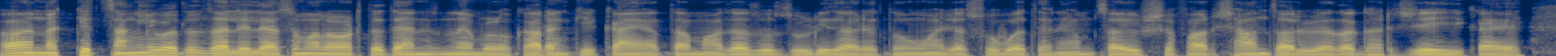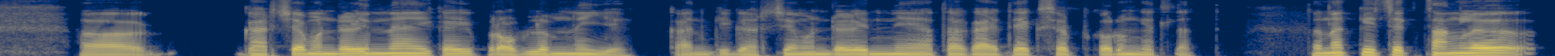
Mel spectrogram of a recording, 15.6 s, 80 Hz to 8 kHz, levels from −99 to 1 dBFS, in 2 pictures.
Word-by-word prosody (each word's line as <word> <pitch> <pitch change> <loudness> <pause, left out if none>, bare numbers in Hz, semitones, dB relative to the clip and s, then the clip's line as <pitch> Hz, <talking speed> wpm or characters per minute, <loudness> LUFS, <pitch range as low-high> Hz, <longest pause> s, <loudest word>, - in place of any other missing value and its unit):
अ, 130 +2 +5
नक्कीच 130 +3 +1
चांगले 130 +3 +2
बदल 130 -1 +2
झालेले 120 -1 +3
आहे - - +5
असं 115 +1 -3
मला 110 -1 +2
वाटतं, 110 0 +1
त्याने 100 -1 +1
नाही 105 -1 0
बळं. 90 -1 -1
कारण 95 +2 +1
की 110 - -3
काय 105 0 0
आता 95 +1 -2
माझा 95 +1 0
जो 100 0 -2
जोडीदार 100 -1 0
आहे, 85 - -4
तो 100 0 -3
माझ्यासोबत 95 0 -2
आहे 90 - -4
आणि 95 - -4
आमचं 95 +1 -3
आयुष्य 100 +2 -1
फार 105 -1 0
छान 105 +2 0
चालू 105 -3 +1
आहे. 95 - +1
आता - - +3
घरचेही 100 +3 0
काय 105 +1 0 0.6
अ, 105 - -3 0.7
घरच्या 100 +2 +1
मंडळींनाही 115 +2 +3
काही 110 0 +1
प्रॉब्लेम 105 +3 +1
नाही 105 -5 +1
आहे. 90 - -6 0.2
कारण 95 0 -5
की 100 - -6
घरच्या 95 +2 -3
मंडळींनी 105 +1 +1
आता 100 +1 -2
काय 100 -1 0
ते - - +2
एक्सेप्ट 95 -1 -4
करून 100 +1 +1
घेतलत. 90 -1 -6 0.6
तर - - +1
नक्कीच 135 +2 +2
एक 130 - +2
चांगलं 130 +2 +5
105 Hz, 210 wpm, -24 LUFS, 95-115 Hz, 0.7 s, अ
